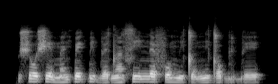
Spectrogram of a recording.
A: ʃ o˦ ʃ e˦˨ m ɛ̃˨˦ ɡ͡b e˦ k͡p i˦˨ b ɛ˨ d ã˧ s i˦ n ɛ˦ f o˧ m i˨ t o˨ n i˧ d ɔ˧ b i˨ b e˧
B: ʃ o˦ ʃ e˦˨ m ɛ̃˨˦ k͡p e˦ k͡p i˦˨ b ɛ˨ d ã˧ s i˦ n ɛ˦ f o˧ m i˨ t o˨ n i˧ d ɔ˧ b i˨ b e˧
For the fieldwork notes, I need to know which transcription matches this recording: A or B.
B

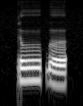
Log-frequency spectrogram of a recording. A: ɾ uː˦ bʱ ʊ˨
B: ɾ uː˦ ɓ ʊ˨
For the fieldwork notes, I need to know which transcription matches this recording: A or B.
B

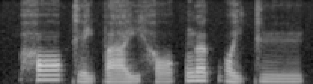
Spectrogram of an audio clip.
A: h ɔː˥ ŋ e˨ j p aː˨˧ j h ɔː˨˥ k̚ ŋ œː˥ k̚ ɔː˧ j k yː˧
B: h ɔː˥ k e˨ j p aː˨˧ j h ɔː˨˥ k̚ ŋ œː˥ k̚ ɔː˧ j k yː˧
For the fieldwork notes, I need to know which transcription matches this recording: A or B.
B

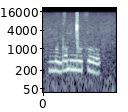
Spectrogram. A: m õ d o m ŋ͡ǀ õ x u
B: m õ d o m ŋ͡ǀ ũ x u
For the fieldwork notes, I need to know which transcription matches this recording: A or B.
B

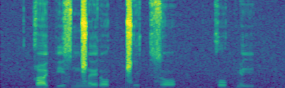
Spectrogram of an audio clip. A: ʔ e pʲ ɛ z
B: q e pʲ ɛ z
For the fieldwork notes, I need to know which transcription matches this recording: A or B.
B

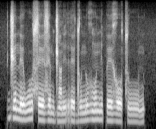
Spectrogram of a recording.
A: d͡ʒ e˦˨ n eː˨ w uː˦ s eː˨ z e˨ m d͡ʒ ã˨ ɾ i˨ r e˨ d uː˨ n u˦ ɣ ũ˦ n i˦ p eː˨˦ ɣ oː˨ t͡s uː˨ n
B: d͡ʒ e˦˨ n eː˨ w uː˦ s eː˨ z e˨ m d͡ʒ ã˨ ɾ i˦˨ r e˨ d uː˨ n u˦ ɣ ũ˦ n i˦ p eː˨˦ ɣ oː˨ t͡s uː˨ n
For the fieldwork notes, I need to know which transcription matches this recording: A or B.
A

